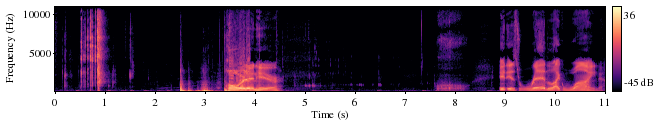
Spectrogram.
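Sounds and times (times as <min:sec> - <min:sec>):
small clicks and crinkly handling noises: 0:00.0 - 0:02.0
speech: 0:03.4 - 0:04.6, 0:08.9 - 0:10.9.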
